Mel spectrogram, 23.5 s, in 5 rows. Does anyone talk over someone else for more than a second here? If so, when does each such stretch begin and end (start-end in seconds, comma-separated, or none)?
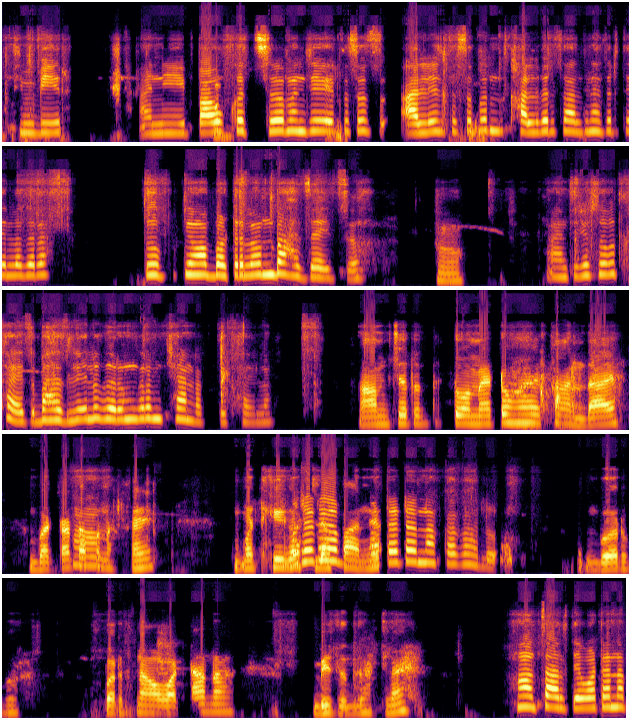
16.3-17.8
